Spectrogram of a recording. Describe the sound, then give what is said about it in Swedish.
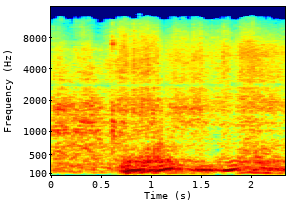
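A Plymouth Fury car engine revs over a steady rumble, its note climbing in a couple of surges before easing back. “Och det här är en Plymouth Fury av samma typ och samma årsmodell”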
